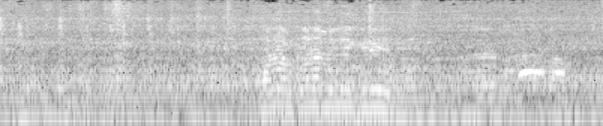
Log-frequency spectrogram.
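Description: A steady low machine hum runs underneath, with a man's voice speaking briefly in the middle.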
